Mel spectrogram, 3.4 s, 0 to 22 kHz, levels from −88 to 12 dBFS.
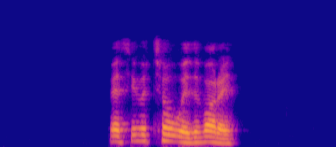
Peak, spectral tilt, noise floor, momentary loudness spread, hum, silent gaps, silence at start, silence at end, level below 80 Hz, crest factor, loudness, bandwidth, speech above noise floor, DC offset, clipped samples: -4 dBFS; -6.5 dB/octave; -86 dBFS; 7 LU; none; none; 1.1 s; 1.05 s; -62 dBFS; 16 dB; -17 LUFS; 7.4 kHz; 70 dB; under 0.1%; under 0.1%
